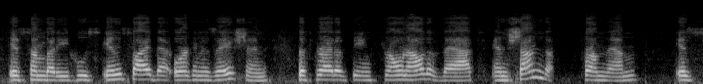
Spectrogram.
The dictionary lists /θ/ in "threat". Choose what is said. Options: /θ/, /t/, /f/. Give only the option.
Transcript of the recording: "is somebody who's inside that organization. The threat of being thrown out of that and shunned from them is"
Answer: /θ/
